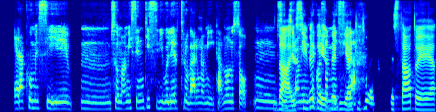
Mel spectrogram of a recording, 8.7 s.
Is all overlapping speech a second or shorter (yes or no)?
no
